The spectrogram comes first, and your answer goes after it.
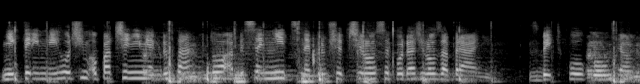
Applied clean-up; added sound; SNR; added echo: neural mask model RNNoise.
